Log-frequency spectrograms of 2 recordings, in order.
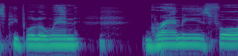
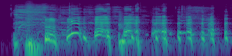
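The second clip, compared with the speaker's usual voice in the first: laugh; 13 semitones higher, 5 dB louder than usual. Real, not acted. Laughs at own remark.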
